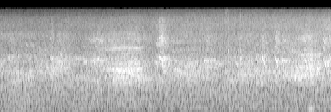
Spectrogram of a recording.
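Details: A flock of western jackdaws (Corvus monedula) in Uppsala keeps up a dense, overlapping chatter of short, sharp 'tchack' calls, with no single bird standing out.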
